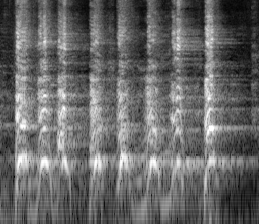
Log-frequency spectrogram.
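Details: A dog that helps its owner pick water spinach gives eight rapid, evenly spaced barks in under four seconds, each bark bright and harmonic-rich.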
